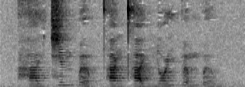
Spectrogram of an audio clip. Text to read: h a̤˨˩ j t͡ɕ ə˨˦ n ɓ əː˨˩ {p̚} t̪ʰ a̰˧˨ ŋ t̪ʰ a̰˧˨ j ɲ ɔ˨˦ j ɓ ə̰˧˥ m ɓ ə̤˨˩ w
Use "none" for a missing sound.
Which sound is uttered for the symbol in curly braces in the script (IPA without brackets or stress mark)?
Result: p̚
